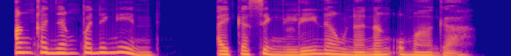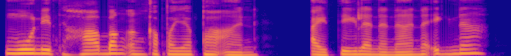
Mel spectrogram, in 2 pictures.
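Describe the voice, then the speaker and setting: A Filipino woman narrates a scripted audio drama in a slightly low voice. Her delivery is measured, literary and sentimental. The sound is dry and close, like a studio voice-over. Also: darkish tone, no room sound. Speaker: storyteller.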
